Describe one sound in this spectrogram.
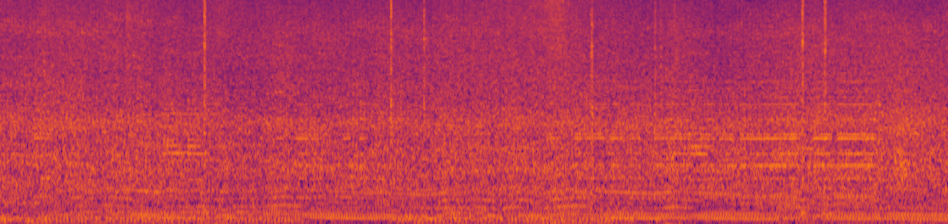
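Car tyres squeal while skidding.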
